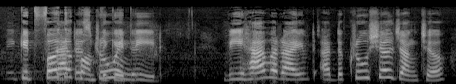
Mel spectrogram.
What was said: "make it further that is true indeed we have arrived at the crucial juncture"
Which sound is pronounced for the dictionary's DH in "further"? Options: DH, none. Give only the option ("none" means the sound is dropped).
none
